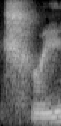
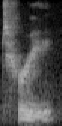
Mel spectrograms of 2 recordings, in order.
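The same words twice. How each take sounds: First: The consonant sounds are distorted by an impediment. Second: The consonant sounds are pronounced clearly and normally. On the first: The speaker calls it wrong. "I say tree" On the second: The speaker calls it right. "instead of tree"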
